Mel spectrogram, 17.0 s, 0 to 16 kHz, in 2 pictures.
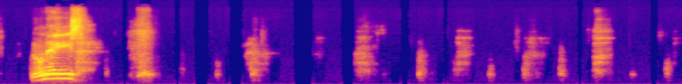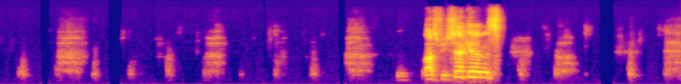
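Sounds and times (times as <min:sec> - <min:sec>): man breathing heavily: 0:02.7 - 0:13.6, 0:14.8 - 0:17.0.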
